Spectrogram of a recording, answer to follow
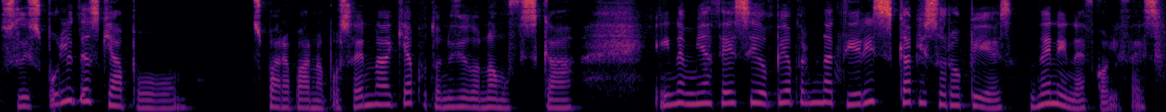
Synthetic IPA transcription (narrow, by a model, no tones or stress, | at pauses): t̪u̥sðispo̞lit̪e̞sceɐpo̞ | t̪u̥spɐɾɐpɐnoɐpose̞nɐceɐpot̪o̞niðjo̞t̪uno̞mofi̥si̥kɐ | ḭne̞mɲɐθe̞siːo̞piɐpɾe̞pinɐt̪iɾisi̥skɐpçesi̥so̞ɾo̞pie̞sðe̞nineefko̞̰lḭθḛsi̥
